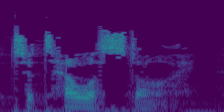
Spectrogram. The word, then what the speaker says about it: tetelestai: In the Greek, that's just one word, and I'll try and pronounce it, tetelestai.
